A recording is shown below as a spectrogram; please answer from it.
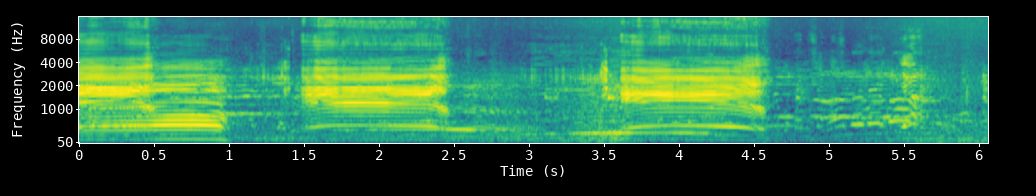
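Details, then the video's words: Very long cattle moos: three loud, bright, harmonic calls about a second each, separated by short quieter gaps, the last one swelling and then fading into faint background noise. "Jangan Heran Dengar Suara Sapi Sangat Panjang Sekali"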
